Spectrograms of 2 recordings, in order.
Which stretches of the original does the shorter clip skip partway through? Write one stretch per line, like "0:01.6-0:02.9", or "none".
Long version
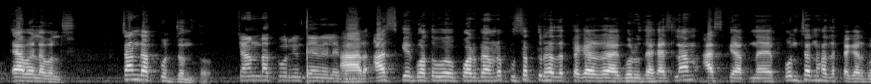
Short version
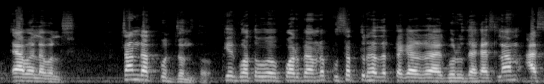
0:02.2-0:04.0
